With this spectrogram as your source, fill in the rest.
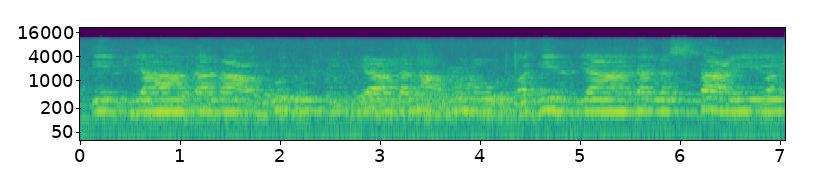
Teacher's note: یہاں جو نعبد ہے یہ دال پر صرف پیش ہے، یہ واو اس کے ساتھ الگ ہے. نعبد لمبا نہیں ہوتا، یہ احتیاط ہے کہ نعبدو نہ بن جائے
